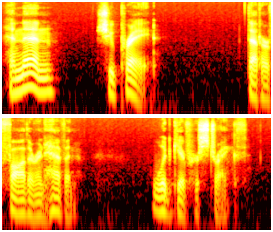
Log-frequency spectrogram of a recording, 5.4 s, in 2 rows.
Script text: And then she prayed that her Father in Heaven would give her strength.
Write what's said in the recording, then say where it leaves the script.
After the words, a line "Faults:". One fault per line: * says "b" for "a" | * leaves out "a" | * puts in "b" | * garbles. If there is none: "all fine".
And then she prayed that her Father in Heaven would give her strength.
Faults:
all fine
